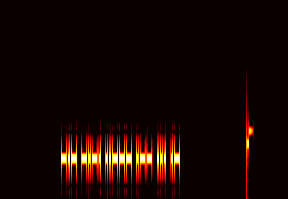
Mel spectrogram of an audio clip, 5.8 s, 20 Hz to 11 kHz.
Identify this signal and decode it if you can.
Morse code, heard as a keyed tone, about 36 wpm, 700 Hz. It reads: KC2WSA
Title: USA Call Signs - 6 Characters - 4x Character Spacing - 35wpm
